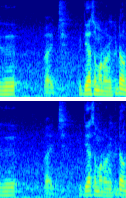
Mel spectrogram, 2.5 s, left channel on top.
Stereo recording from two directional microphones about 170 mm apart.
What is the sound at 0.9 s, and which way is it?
Speech, 40° left (ahead or behind).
